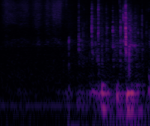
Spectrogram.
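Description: Keystrokes on a computer keyboard: a quick run of a handful of key presses in the second half, after a nearly quiet first second.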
